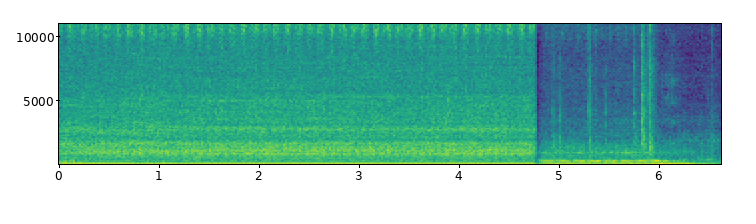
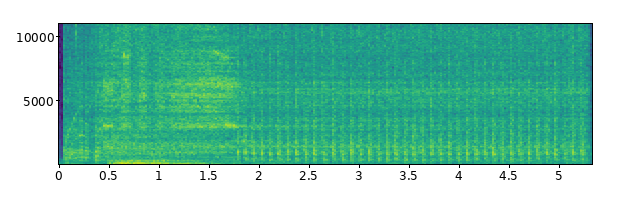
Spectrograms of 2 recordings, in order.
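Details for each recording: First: BMW E46 323i with M52 engine after replacing the faulty air flow sensor that caused crank-and-stall starts: the engine settles into a steady, even idle with a smooth low hum and no stumble or miss, then is switched off. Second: BMW E46 323i with M52 engine, hard starting for months, needing a ten-minute wait: starter turns over at an even beat, about 220 a minute, but never catches despite fuel pressure, injector pulse and spark; crank no start, traced to failed air flow sensor.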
